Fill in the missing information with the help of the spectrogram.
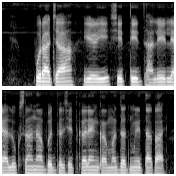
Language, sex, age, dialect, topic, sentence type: Marathi, male, 18-24, Southern Konkan, agriculture, question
